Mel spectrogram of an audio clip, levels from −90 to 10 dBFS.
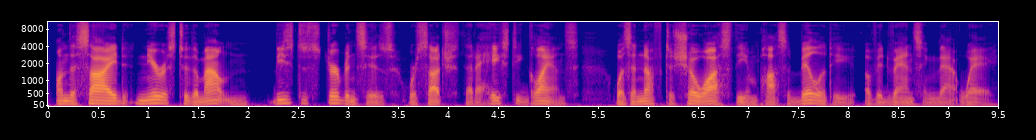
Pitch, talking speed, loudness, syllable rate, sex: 90 Hz, 165 wpm, -23 LUFS, 5.1 syllables/s, male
